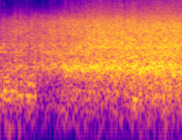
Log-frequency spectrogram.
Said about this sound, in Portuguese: Pela manhã começou a chuva.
